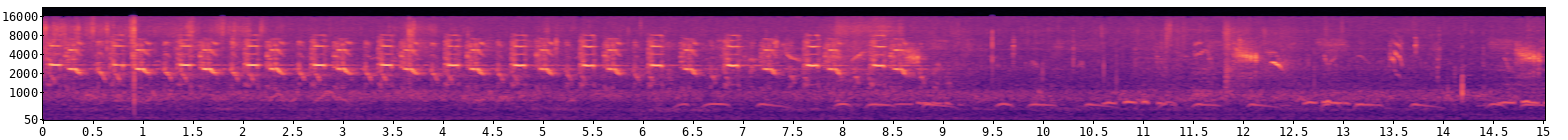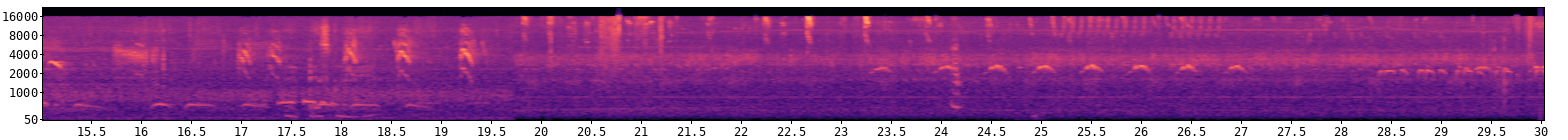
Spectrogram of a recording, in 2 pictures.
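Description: Birds calling: a fast run of high chirps, about two or three a second, for the first nine seconds, with lower repeated notes going on until about nineteen seconds in. After a break near twenty seconds, fainter high chirps come about twice a second.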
